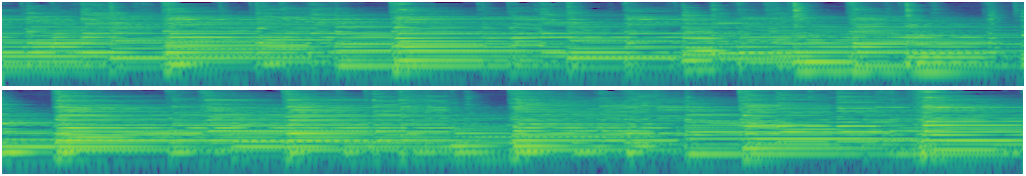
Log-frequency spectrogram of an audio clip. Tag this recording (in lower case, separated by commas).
musical instrument, acoustic guitar, guitar, plucked string instrument, strum, music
